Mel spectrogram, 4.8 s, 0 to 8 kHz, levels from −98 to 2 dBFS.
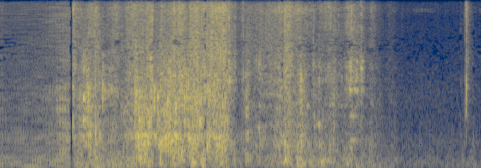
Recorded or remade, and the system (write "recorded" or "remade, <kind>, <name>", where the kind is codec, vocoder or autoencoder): recorded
